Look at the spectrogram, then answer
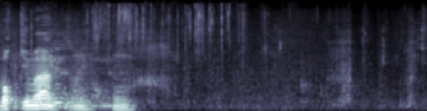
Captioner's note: Crunch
